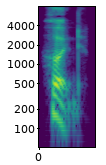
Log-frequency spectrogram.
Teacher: es una U un poco más abierta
